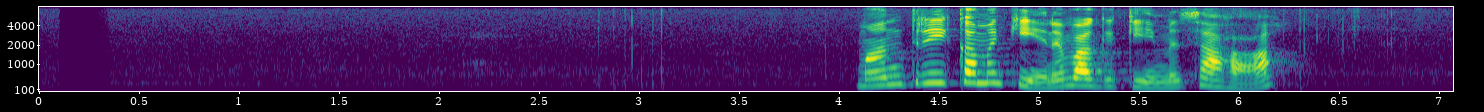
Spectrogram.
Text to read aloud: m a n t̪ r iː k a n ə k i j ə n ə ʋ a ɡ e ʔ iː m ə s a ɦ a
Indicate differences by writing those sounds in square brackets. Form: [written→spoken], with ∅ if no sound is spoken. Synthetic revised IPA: m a n t̪ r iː k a [n→m] ə k i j ə n ə ʋ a ɡ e [ʔ→k] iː m ə s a ɦ a

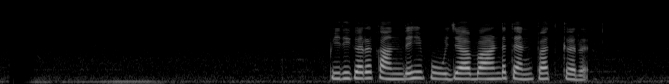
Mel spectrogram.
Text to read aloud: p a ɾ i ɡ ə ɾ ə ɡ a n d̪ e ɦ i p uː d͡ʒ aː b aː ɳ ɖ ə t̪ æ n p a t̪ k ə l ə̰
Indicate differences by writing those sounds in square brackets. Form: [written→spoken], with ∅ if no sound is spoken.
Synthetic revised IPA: p [a→i] ɾ i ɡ ə ɾ ə [ɡ→k] a n d̪ e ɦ i p uː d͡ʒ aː b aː ɳ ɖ ə t̪ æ n p a t̪ k ə [l→ɾ] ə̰

